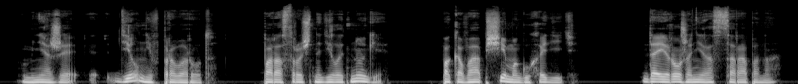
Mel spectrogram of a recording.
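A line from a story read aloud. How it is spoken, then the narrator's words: Inner voice whispering. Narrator (Russian): шептало мое подсознание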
